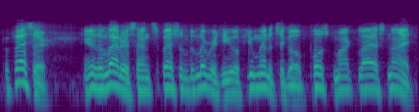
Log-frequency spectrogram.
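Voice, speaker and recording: An actor playing a brisk, authoritative police lieutenant with clipped speech in a 1940s radio crime drama. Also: male voice, fairly high pitch, animated, lightly acted. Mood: brisk, probing. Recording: dull 1940s radio broadcast.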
